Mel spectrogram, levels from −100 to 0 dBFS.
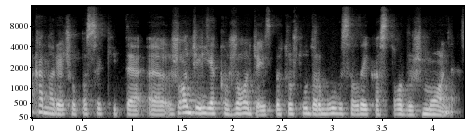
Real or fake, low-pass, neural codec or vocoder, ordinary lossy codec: real; 14.4 kHz; none; Opus, 32 kbps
